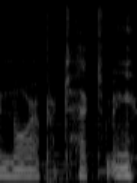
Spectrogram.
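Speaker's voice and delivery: soft, barely voiced mutter under the breath. In a role-play scene, a character speaks aside to an ally: muttered under his breath. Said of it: "Un- under his breath".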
